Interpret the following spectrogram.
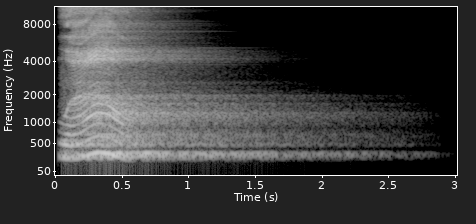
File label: Gag wao sexy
